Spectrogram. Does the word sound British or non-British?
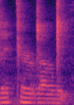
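non-British. The word is said with a non-British pronunciation. "others pronounce it"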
